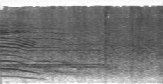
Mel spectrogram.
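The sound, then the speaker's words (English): An audience applauds in a steady, dense wash of clapping that holds at an even level throughout, with a brief falling vocal whoop or cheer at the very start. “Clap for Emily Heller, who's going to stay.”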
